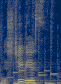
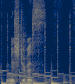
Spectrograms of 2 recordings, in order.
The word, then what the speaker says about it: mischievous: is while the majority of Americans tend to pronounce this word as mischievous you'd be in the minority if you were to renounce it properly as mischievous salmon salmon is a species of fish that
